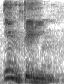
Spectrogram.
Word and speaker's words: ínterim: exemplos só de parar de proparoxítona Boémia e ínterim Boêmia interi as palavras proparoxítonas são mais simples de identificar quanto a pronúncia porque tô como você já sabe em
